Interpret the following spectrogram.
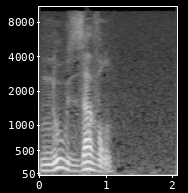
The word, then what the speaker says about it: nous avons: So you can notice that there is a small link between this S and A. That's what we call la liaison. So you get to put this small link. So it's like Z. Nous avons.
